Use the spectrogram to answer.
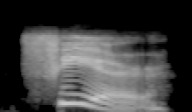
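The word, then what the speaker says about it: vier: other way I E when I have I E I take a sound of e this second letter I take a sound of e so I read it as fear like how you say in English fear okay the same sound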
